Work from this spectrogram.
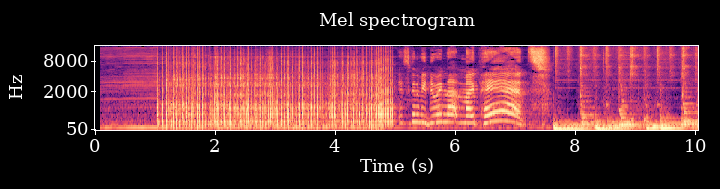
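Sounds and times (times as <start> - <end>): rapid rattling buzz: 1.0 - 5.0
vibrating alarm motor humming: 1.0 - 5.0.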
